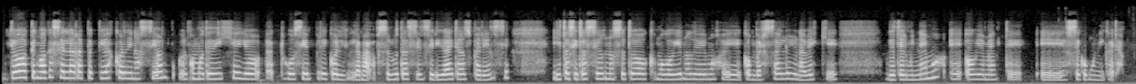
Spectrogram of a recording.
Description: En entrevista con Radio “Sago”, la delegada presidencial en la provincia de Osorno, Claudia Pailalef, se refirió al desalojo registrado anoche en la comuna de Puerto Octay.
